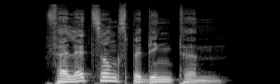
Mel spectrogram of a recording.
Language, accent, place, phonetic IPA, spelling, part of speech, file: German, Germany, Berlin, [fɛɐ̯ˈlɛt͡sʊŋsbəˌdɪŋtəm], verletzungsbedingtem, adjective, De-verletzungsbedingtem.ogg
- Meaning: strong dative masculine/neuter singular of verletzungsbedingt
